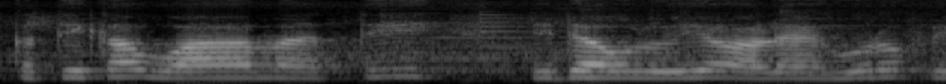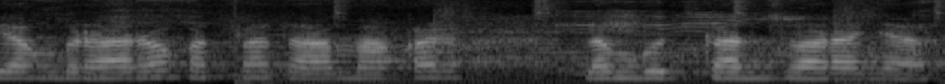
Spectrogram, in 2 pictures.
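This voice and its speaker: Young woman, from Indonesia, recitation lesson, slightly high voice, careful syllable drills, faint music behind. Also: level tone, normal speed. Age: young adult. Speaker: student demonstrating Quran recitation.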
